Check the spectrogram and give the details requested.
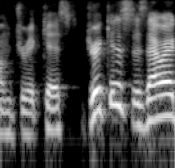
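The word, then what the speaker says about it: Dricus: That's his name, Drickus. Right. And what do I call him? Driscus? Driscus. Yeah. Driscus. You add extra letters. Yes, I call him Driscus, like Triscuits.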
